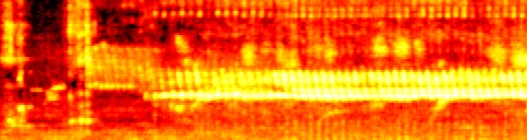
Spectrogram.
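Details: Singing male canary urging the female to mate, starting with faint scattered notes before a steady, sustained high rolling trill builds and continues to the end.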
